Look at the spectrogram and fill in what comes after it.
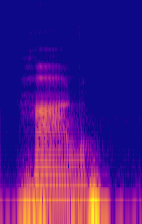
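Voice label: "hog", US English; pronunciations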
